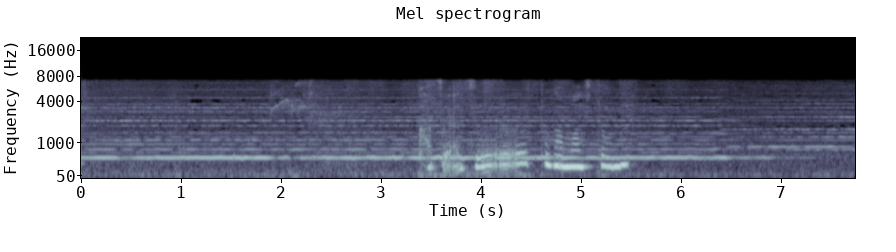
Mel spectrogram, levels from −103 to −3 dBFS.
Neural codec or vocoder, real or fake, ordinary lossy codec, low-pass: vocoder, 44.1 kHz, 128 mel bands every 256 samples, BigVGAN v2; fake; none; 7.2 kHz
